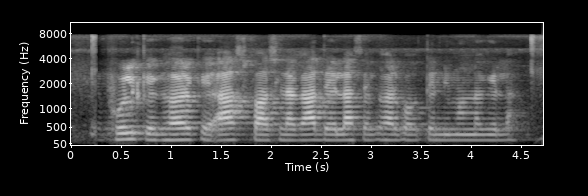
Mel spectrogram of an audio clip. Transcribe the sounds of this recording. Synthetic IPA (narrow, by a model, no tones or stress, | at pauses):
epʰulkeɡʱəɾkeʔaspasləɡad̪elaseɡʱəɾbəɦut̪enimənləɡela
